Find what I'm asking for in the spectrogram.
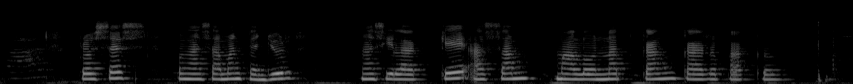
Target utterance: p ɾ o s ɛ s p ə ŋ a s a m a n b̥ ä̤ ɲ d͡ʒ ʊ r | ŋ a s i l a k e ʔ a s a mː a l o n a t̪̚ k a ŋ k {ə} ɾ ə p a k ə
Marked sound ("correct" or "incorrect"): incorrect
